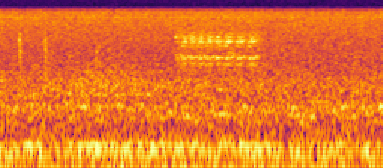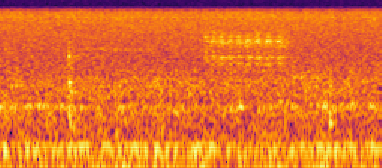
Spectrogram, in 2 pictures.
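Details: Rescued adult male serotine bat at evening feeding time, recovering from exhaustion and dehydration; two brief buzzy squeaks about three seconds apart, set against a constant low mechanical hum.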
